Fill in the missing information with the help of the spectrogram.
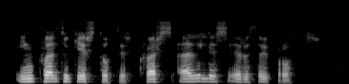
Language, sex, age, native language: Icelandic, male, 40-49, Icelandic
